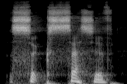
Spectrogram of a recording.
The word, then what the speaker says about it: successive: next word is successive successive it's similar to consecutive successive means something happens one after the other usually without a gap and the pronunciation success as in the word success of course so some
